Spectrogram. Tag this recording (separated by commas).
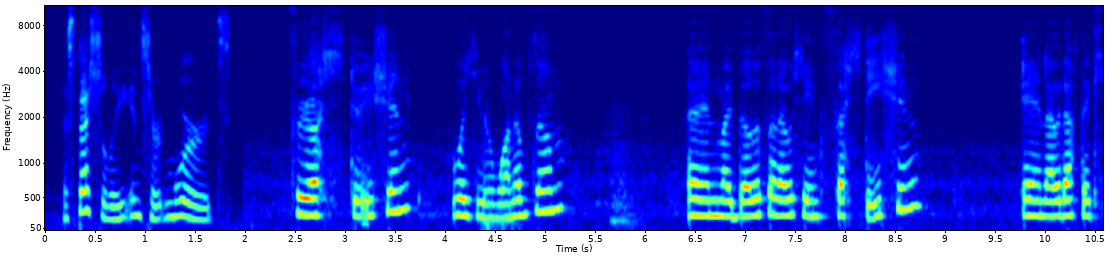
man speaking, Narration, Child speech, Speech, woman speaking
